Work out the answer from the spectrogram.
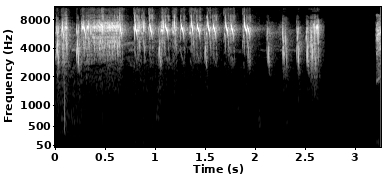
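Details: Crimson sunbird tutor song for training songbirds, rambatan material: a quick burst of sharp, high, tightly packed chips slowing into separate notes, then a short silence before a single note resumes at the end.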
